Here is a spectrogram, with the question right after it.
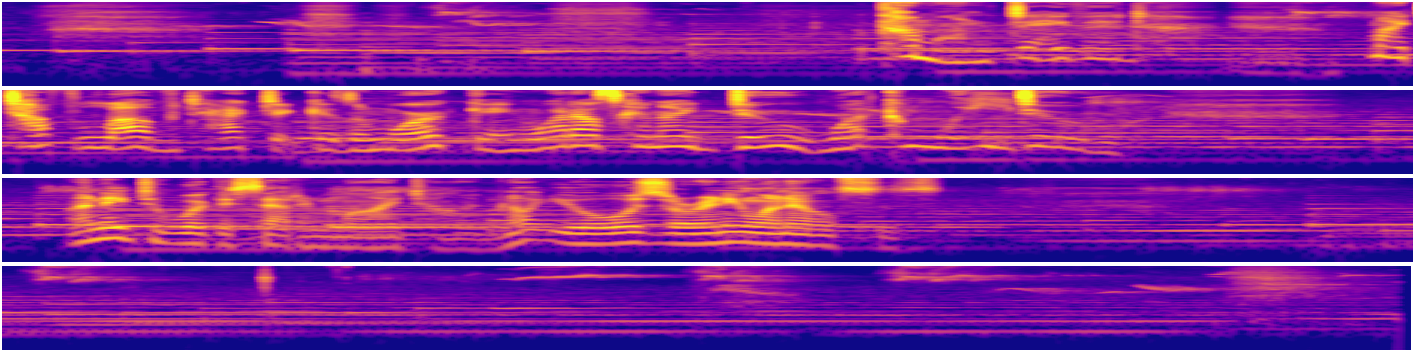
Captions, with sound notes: Through madness and in health. (both chuckling softly) Come on, David. My tough love tactic isn't working. What else can I do? What can we do? - I need to work this out in my time, not yours or anyone else's.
